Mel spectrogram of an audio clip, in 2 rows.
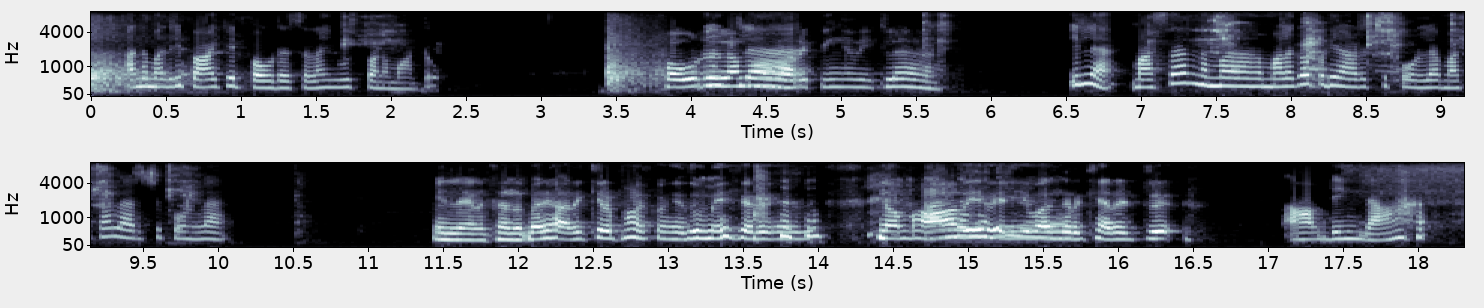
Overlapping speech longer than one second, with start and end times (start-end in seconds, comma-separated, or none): none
